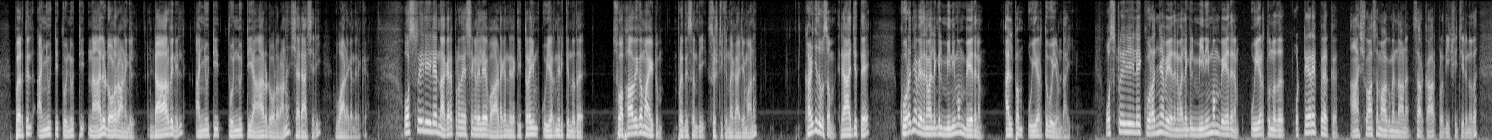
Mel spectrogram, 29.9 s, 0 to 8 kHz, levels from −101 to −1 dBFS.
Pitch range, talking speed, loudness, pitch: 95-135 Hz, 90 wpm, -19 LUFS, 110 Hz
